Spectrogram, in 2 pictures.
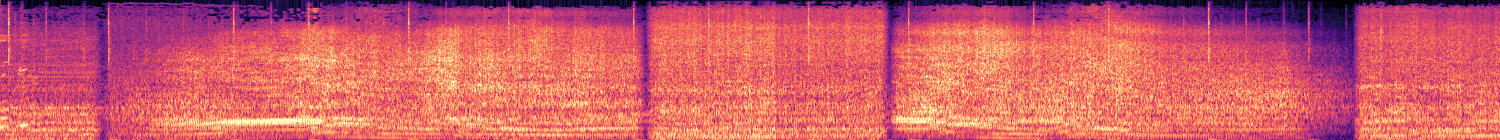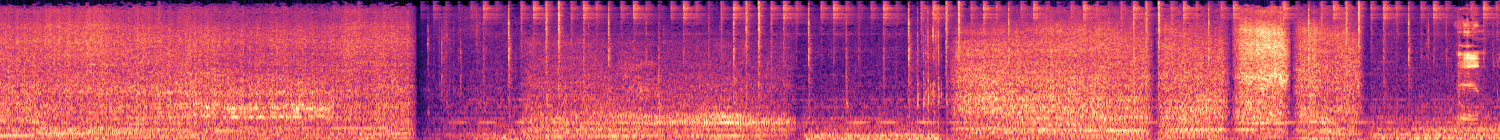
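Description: Mercedes-AMG performance car engines revving hard on a race track, pitch climbing and falling through gear changes. The sound is cut together from several shots, so it breaks off and restarts every few seconds.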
